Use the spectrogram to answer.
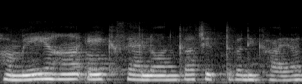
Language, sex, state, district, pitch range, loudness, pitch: Hindi, female, Maharashtra, Gondia, 210-235 Hz, -14 LUFS, 225 Hz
